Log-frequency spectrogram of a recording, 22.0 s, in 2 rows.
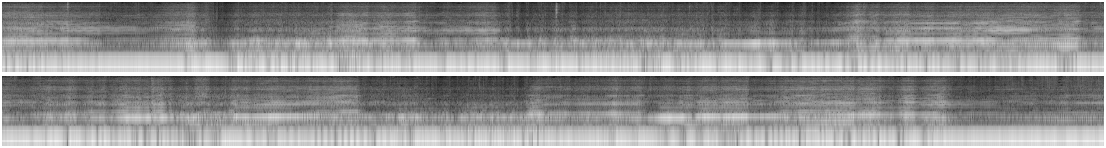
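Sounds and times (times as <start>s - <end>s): race car engine revving: 0.0s - 22.0s
heavy low rumble: 1.8s - 9.5s, 10.9s - 19.4s.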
